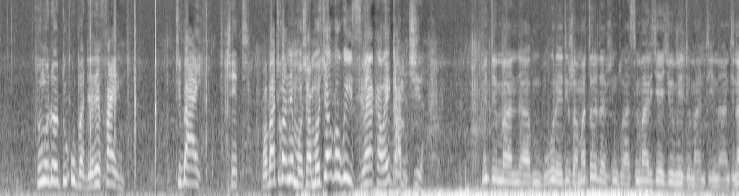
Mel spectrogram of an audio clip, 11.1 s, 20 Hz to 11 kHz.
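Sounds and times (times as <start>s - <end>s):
voices speaking: 0.5s - 8.1s.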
